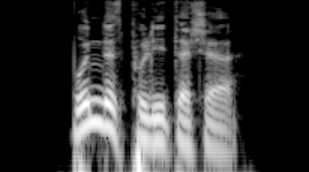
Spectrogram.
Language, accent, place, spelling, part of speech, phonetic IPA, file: German, Germany, Berlin, bundespolitische, adjective, [ˈbʊndəspoˌliːtɪʃə], De-bundespolitische.ogg
- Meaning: inflection of bundespolitisch: 1. strong/mixed nominative/accusative feminine singular 2. strong nominative/accusative plural 3. weak nominative all-gender singular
